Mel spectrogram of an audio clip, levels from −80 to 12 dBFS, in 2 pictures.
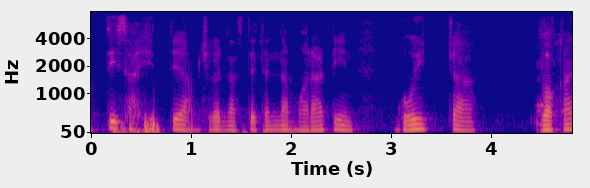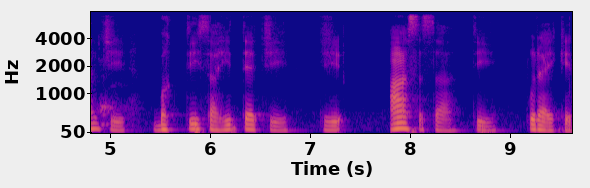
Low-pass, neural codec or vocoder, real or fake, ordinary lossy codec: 7.2 kHz; none; real; none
